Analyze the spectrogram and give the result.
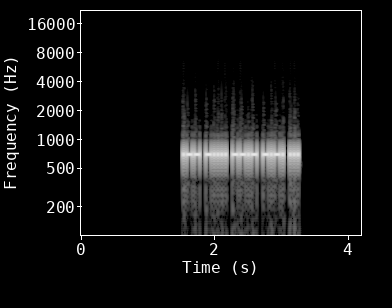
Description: Morse code, heard as a keyed tone, about 41 wpm, 700 Hz. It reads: W6QCS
